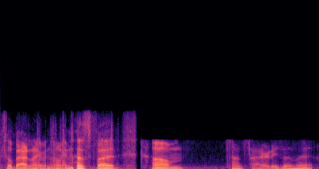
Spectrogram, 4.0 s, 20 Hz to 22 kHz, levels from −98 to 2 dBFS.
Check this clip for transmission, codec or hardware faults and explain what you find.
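Three faults are audible: a burst of crackle early on, a short dropout partway through, and a drop in audio bandwidth that lasts to the end.

Processor overload crackle, 0.46 to 0.80 s, just after "bad not". The device could not finish its audio buffers in time, and around ten deadlines were missed in close succession. Each miss left a brief hole of silence with abrupt edges. The spacing of the holes fits buffers of about 10 ms. Together they produce a gritty, tearing crackle over the speech, which clears once the load eases.

Handover gap, 1.68 to 1.76 s, right after "this but". The call was switched from one network link to another, and no speech frames came through during the switch. The voice fades out quickly and leaves 80 ms of silence until the new link begins carrying audio. Anything spoken in that window is missing.

Fallback to narrowband, from 1.76 s to the end, starting at the same handover. 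Before this point the call ran on the AMR wideband (HD Voice) codec with only light coding damage. After the switch the sound points to a narrowband AMR mode at a low rate, around 7.4 kbit/s. All content above 4 kHz disappears, so the voice sounds muffled and duller, and it picks up a rougher, more coded texture.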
